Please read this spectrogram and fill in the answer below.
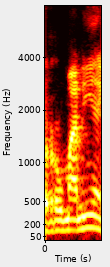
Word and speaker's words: Rumanía: El nombre de este país europeo presenta en español dos acentuaciones, ambas válidas. Por eso la diferencia entre e Juan Antonio llamándolo Rumanía y Yo Rumania, la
